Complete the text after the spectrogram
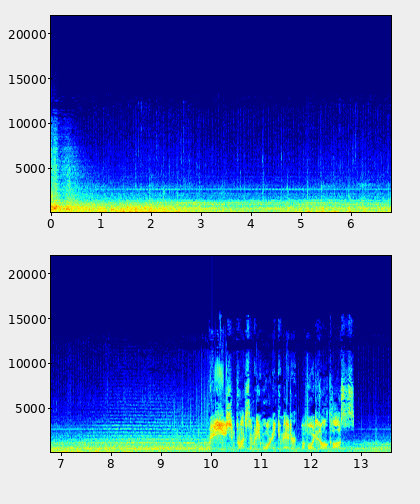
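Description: Heavy armoured footsteps thud on a metal floor.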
